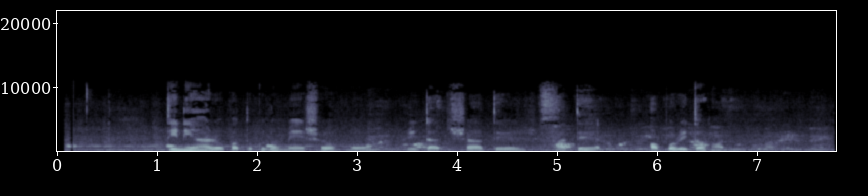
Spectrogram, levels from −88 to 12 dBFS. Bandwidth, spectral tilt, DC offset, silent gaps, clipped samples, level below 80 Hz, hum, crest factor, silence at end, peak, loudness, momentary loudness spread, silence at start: 11 kHz; -4.5 dB/octave; under 0.1%; none; under 0.1%; -72 dBFS; none; 22 dB; 0 s; -8 dBFS; -28 LUFS; 19 LU; 0.1 s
